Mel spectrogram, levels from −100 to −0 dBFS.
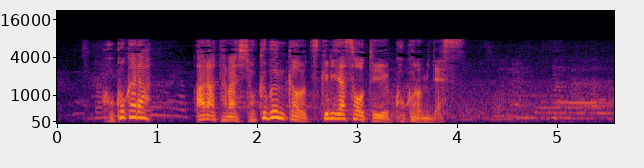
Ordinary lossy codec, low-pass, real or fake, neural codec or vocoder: none; none; real; none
